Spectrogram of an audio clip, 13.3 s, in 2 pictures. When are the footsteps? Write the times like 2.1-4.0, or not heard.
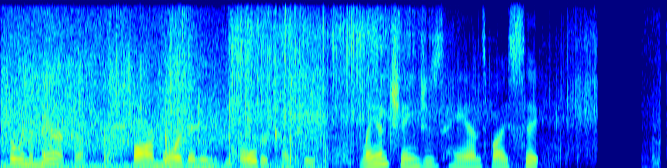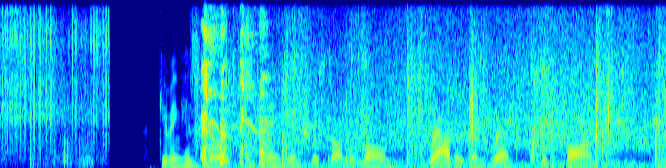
0.0-3.3, 8.6-13.2.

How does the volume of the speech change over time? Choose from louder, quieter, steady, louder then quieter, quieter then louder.
steady.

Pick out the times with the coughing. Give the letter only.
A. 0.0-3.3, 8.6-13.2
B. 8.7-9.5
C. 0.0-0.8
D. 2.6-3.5
B.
